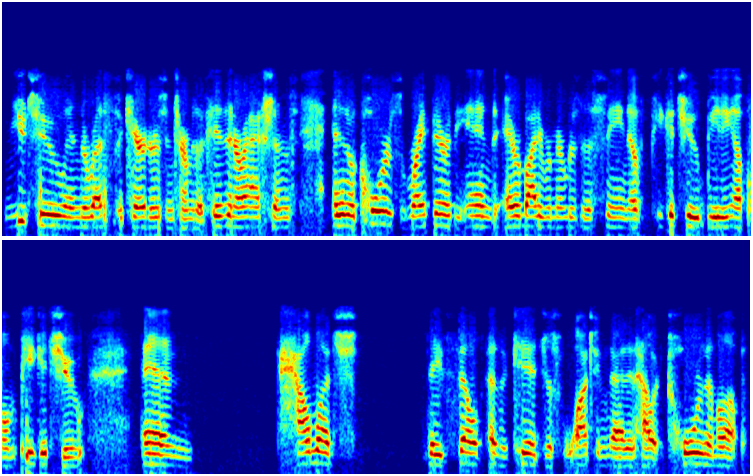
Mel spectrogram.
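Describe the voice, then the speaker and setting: A man on a podcast panel in casual discussion, rambling earnestly as he thinks out loud. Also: fairly high pitch, fairly even intonation, normal speed, dry recording. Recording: dull, radio-like lo-fi audio.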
